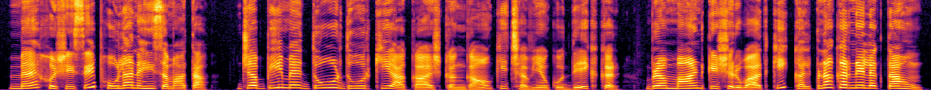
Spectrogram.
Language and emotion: Hindi, happy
